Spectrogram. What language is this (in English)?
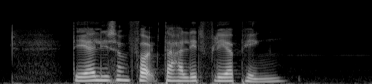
Danish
